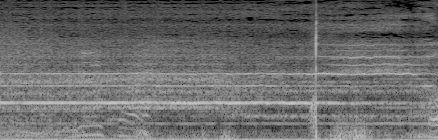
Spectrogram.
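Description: A single sharp crack of a golf club striking the ball on a tee shot, about three seconds in, over voices and steady sustained tones.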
